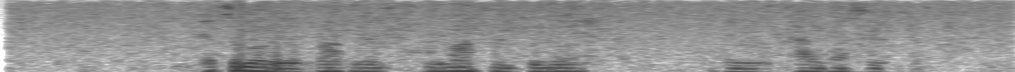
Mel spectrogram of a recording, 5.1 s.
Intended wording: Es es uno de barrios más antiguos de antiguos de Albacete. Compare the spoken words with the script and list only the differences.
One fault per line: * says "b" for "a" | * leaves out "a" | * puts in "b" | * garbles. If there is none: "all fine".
* leaves out "es"
* puts in "los"
* leaves out "antiguos de"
